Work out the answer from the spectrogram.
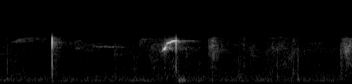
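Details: Magpie-robin in Brunei, 2013, singing at its own reflection in a mirror: sparse, clear whistled notes broken by pauses, with one loud, upward-sweeping whistle midway and a few softer chips.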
